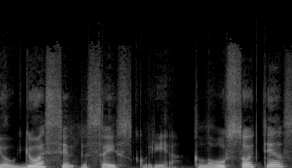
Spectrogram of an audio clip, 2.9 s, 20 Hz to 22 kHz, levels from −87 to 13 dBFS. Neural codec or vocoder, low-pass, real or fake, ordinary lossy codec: autoencoder, 48 kHz, 128 numbers a frame, DAC-VAE, trained on Japanese speech; 19.8 kHz; fake; MP3, 96 kbps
